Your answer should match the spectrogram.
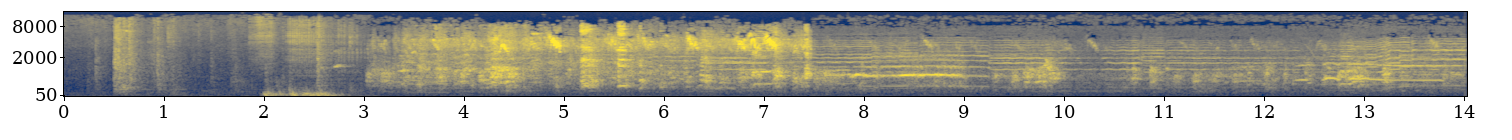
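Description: A flock of hens clucking busily, starting about three seconds in after a few clicks and a short low thump. About halfway through, background music with long held notes comes in, and scattered clucks go on beneath it.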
